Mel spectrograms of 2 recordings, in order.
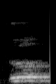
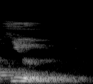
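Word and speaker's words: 九: 9, ku atau kyu.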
